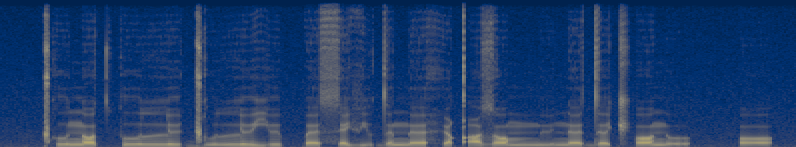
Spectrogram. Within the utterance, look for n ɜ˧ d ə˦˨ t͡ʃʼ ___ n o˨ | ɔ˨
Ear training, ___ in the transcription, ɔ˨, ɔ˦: ɔ˦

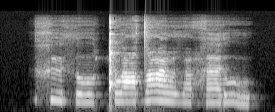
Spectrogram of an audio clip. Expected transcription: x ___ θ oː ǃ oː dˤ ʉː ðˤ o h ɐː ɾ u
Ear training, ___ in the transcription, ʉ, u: ʉ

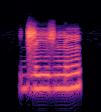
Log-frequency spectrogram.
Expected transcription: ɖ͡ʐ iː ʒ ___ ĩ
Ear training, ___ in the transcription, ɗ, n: n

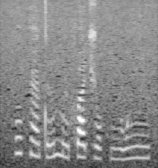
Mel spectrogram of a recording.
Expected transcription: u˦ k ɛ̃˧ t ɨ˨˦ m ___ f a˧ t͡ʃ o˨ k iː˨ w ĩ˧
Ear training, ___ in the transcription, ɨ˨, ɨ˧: ɨ˨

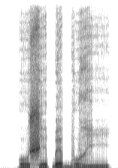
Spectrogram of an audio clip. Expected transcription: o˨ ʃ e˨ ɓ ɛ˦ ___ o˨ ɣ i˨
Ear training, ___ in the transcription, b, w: b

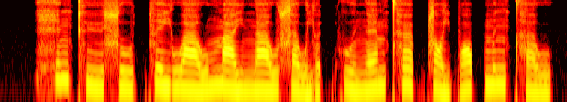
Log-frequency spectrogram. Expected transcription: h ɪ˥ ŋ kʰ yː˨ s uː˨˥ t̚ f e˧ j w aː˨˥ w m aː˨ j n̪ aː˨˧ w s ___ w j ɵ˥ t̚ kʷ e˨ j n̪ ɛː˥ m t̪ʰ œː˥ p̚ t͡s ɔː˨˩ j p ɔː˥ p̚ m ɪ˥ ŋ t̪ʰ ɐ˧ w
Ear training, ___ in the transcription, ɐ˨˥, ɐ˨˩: ɐ˨˩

